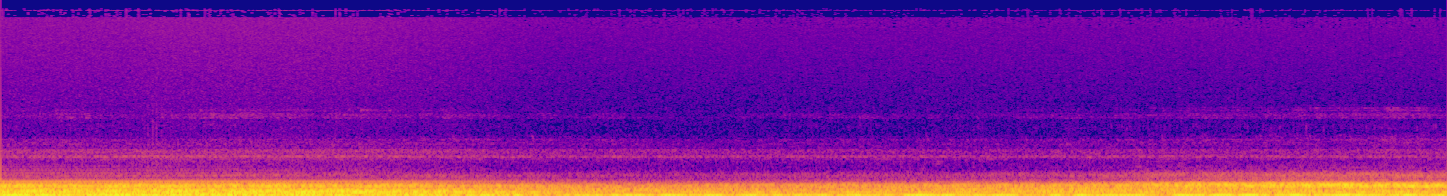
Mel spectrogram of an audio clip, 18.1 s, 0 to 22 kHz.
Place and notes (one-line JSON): {"title": "Utena, Lithuania, fence-geophone", "date": "2020-02-06 17:45:00", "description": "temporary sonic intrusion into into the cityscape. some new building surrounded by metallic fence. lowest drone recorded with LOM geophone.", "latitude": "55.50", "longitude": "25.60", "altitude": "102", "timezone": "Europe/Vilnius"}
